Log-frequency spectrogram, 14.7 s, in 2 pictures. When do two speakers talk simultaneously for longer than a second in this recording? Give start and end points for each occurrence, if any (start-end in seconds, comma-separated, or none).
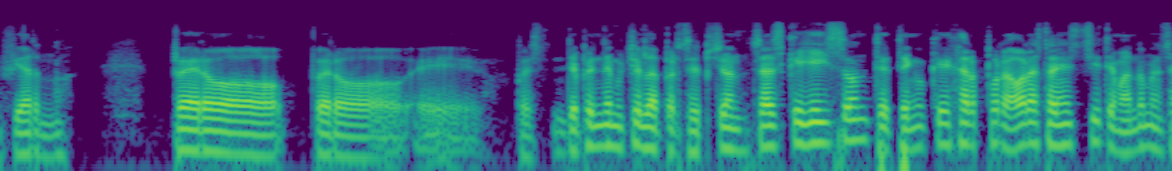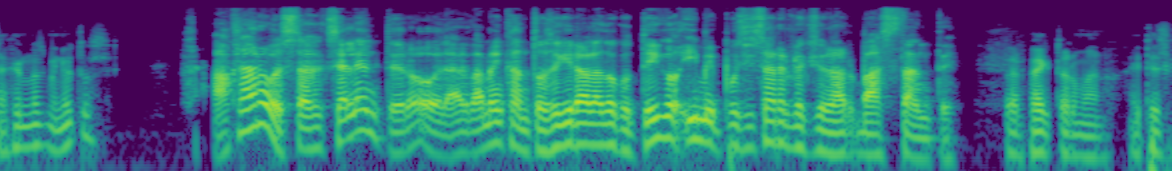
none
